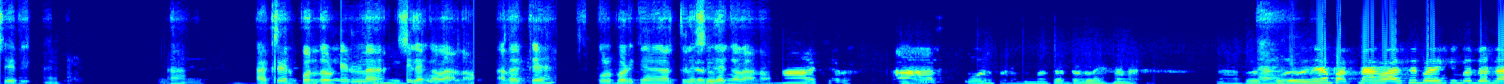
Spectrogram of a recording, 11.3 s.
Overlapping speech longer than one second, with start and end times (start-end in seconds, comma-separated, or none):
2.1-3.4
